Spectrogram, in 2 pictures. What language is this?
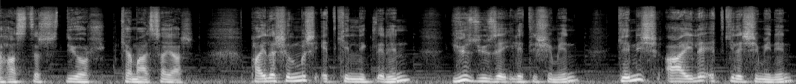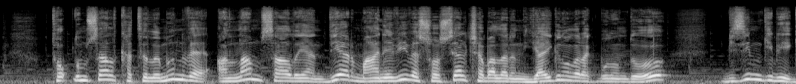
Turkish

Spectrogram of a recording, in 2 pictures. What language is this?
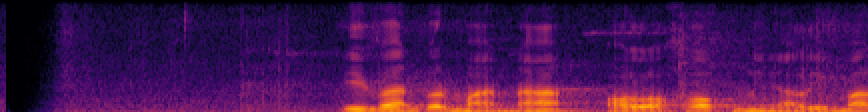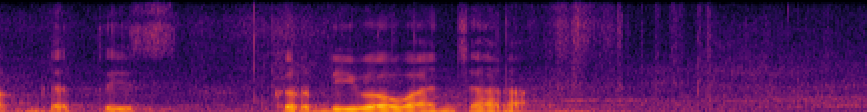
Sundanese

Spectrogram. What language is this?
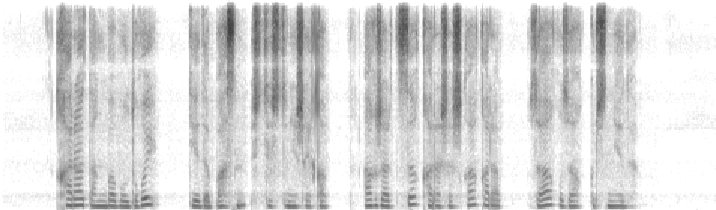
Kazakh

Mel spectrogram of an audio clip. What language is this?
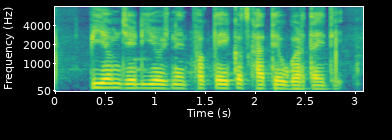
Marathi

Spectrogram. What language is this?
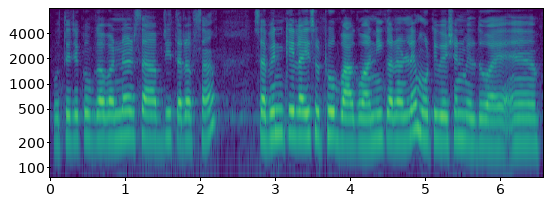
Sindhi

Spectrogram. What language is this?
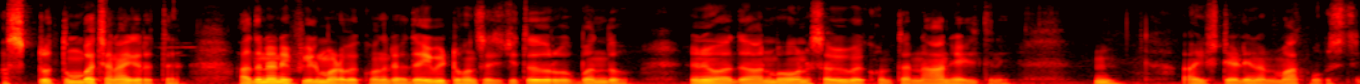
Kannada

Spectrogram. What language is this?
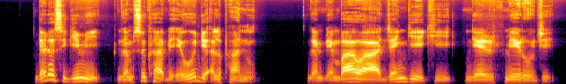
Pular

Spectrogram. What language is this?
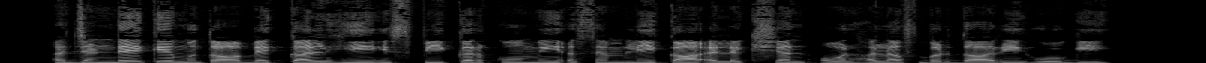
Urdu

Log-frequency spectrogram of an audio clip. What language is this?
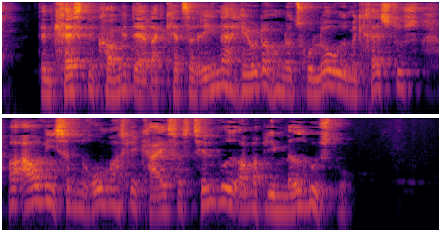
Danish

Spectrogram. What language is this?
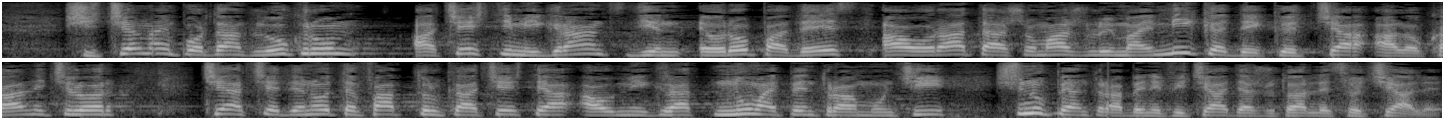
Romanian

